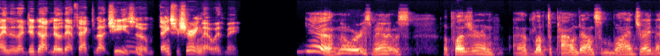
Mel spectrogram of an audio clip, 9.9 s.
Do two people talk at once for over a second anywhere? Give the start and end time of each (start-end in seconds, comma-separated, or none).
none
